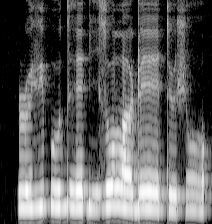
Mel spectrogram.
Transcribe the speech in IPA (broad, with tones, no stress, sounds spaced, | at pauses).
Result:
ɭ ʉ˨ vʲ ə˦ p u˨˦ dʱ e˧ ɠ i̤˧ z u˦ lˠ əː˧ ɖ eː˦˨ t ʉ˨ ʃ ɔ̤˦˨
